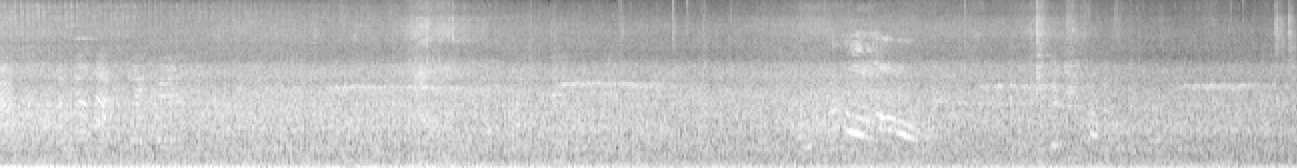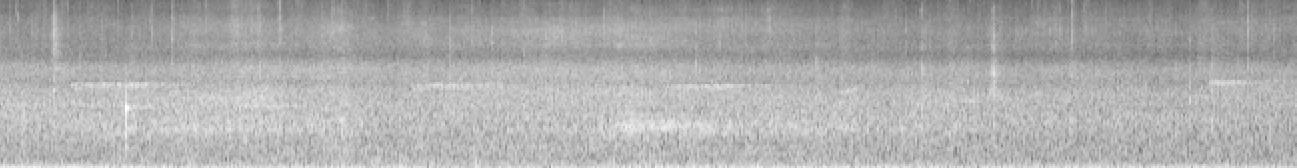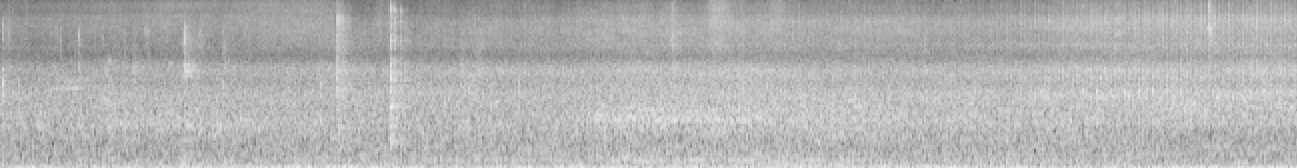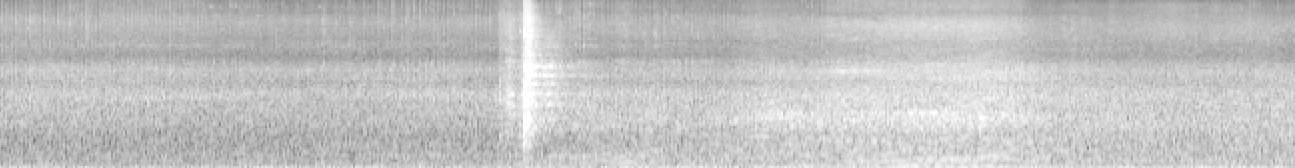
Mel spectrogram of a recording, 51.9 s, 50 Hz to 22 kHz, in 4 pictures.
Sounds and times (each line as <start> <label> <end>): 0.0 Traffic Sound 51.8
0.0 Walking along the outside of the school 51.8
